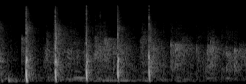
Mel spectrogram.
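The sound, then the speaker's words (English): Clapping at a church worship service: five sharp, evenly spaced claps, fairly soft, trailing off into a faint, diffuse wash of noise. “Well, now we can clap.”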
